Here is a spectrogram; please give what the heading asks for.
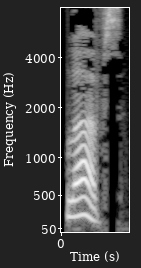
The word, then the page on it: loves: British English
